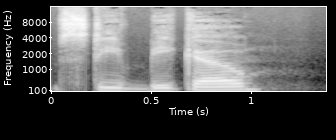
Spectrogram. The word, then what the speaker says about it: Steve Biko: Steve Biko.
